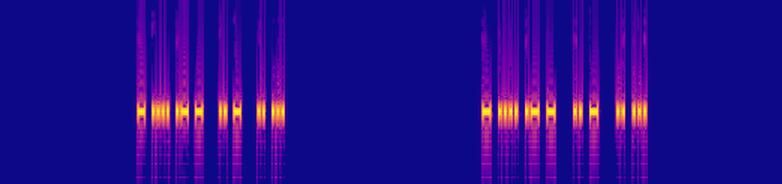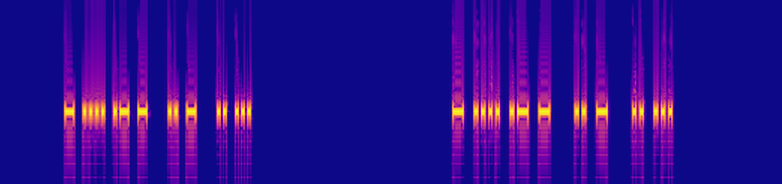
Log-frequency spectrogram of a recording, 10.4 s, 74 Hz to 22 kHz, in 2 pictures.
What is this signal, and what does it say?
Morse code, heard as a keyed tone, about 62 wpm, 700 Hz. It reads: THAT IT IS THAT IT IS THAT IT IS THAT IT IS
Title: Speed-Racing - Sets of 3 Words 50wpm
